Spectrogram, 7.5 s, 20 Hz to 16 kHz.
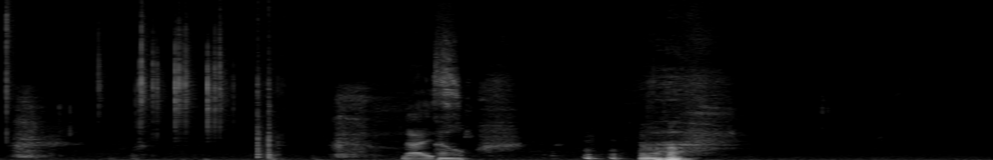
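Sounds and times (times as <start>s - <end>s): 
dice clattering and rattling: 0.8s - 2.2s
speech: 3.0s - 3.7s, 4.4s - 5.4s.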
